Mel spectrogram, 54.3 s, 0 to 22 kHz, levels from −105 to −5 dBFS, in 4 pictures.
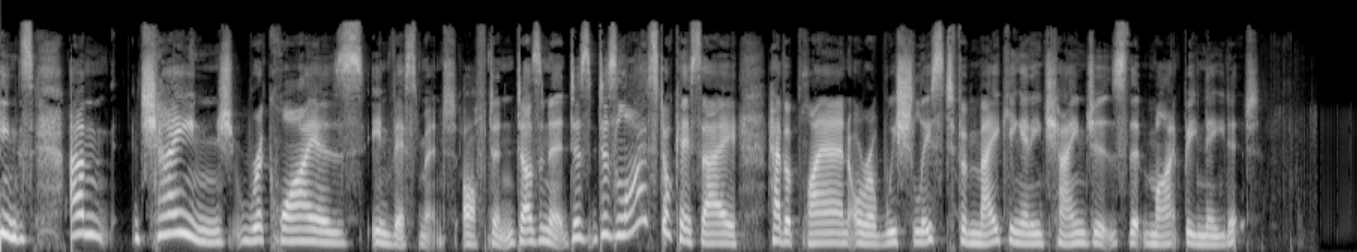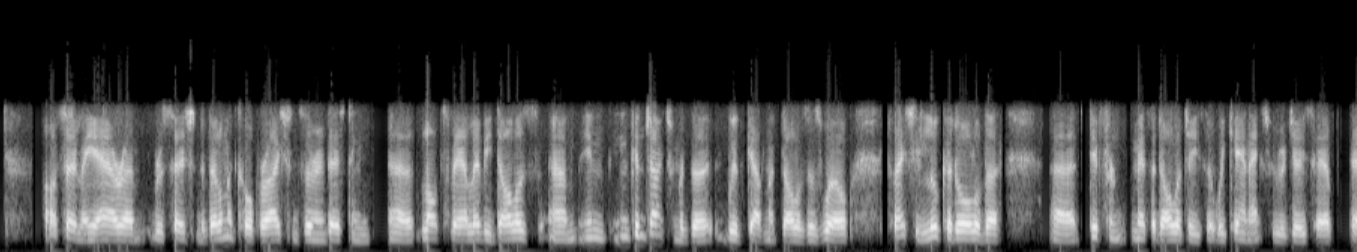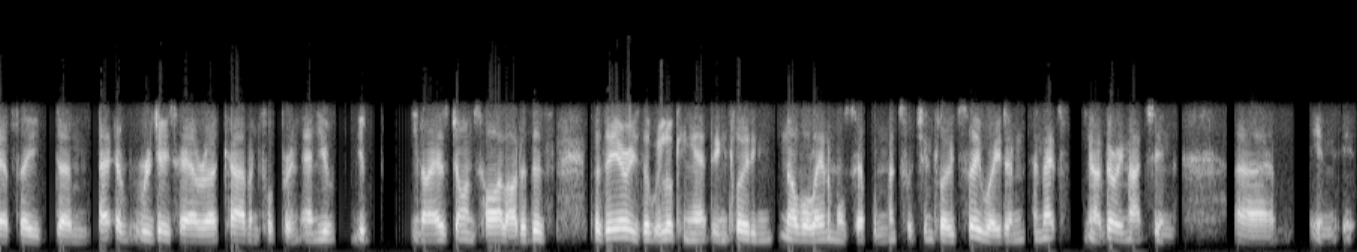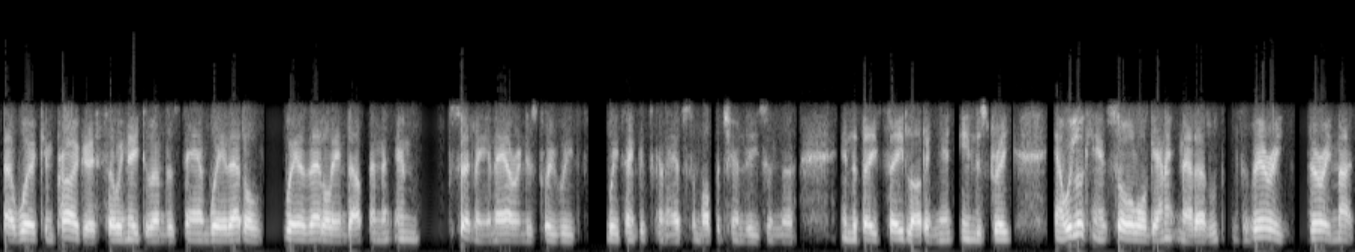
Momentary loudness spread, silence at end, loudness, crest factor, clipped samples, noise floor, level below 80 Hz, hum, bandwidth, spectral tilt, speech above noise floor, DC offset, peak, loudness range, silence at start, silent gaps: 12 LU; 0.05 s; -22 LUFS; 14 dB; under 0.1%; -71 dBFS; -70 dBFS; none; 13.5 kHz; -3.5 dB/octave; 49 dB; under 0.1%; -8 dBFS; 5 LU; 0 s; none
